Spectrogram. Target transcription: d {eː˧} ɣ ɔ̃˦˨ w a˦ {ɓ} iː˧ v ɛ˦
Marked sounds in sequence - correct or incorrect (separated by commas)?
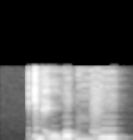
incorrect, correct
